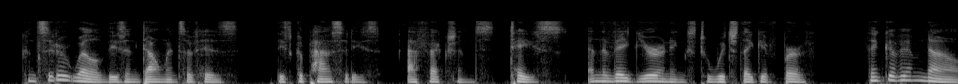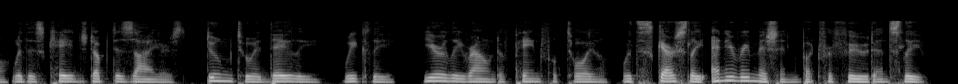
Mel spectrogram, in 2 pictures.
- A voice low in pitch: Yes, low, 125 Hz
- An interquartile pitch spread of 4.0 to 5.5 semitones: No, average, 2.9 semitones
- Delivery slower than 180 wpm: Yes, average, 150 wpm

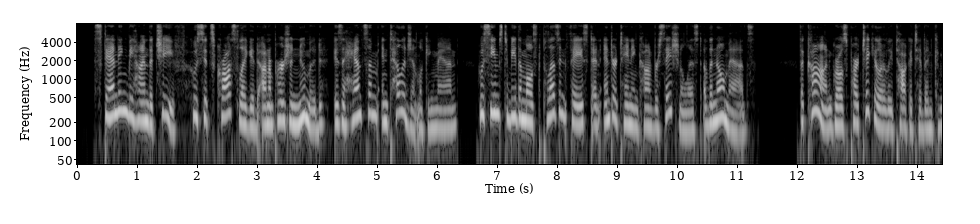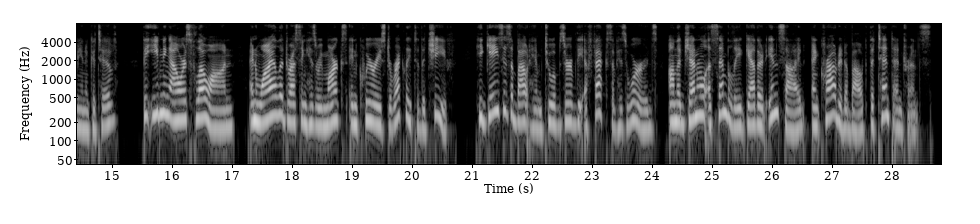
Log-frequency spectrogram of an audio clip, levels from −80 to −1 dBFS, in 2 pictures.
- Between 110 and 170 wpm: Yes, average, 160 wpm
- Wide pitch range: Yes, wide, 6.2 semitones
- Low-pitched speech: No, high, 195 Hz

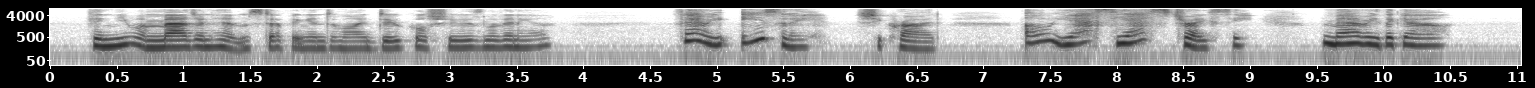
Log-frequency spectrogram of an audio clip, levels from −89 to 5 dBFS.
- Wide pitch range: Yes, wide, 6.0 semitones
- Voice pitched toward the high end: Yes, high, 200 Hz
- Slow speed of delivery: Yes, slow, 115 wpm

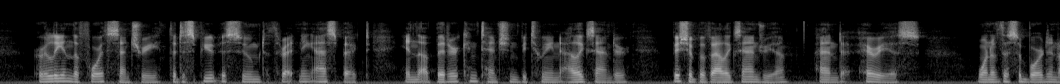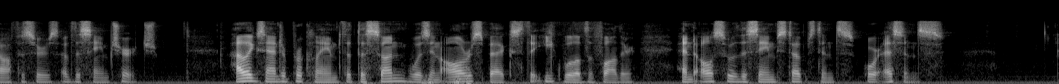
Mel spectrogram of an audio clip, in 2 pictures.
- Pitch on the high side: No, low, 110 Hz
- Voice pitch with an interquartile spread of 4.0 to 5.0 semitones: No, average, 3.3 semitones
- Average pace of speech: Yes, average, 155 wpm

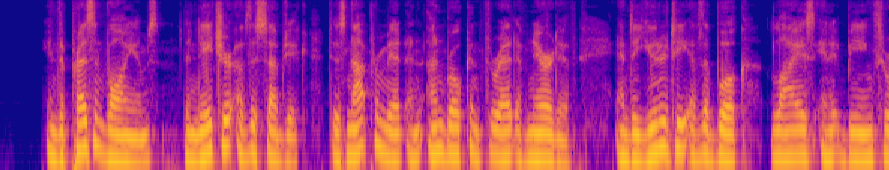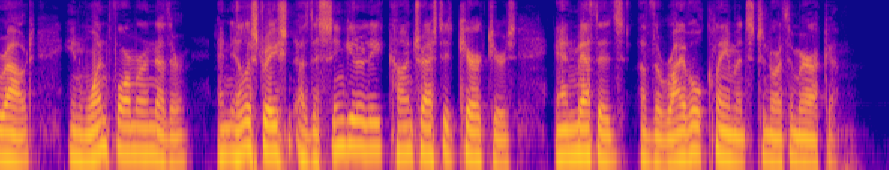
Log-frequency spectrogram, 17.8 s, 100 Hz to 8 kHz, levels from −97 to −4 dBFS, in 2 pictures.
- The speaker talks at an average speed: Yes, average, 165 wpm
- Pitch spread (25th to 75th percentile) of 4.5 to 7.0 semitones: No, average, 3.2 semitones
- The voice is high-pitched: No, low, 135 Hz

